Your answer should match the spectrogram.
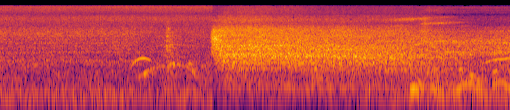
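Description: A loud, steady hiss of rushing air starts abruptly about two and a half seconds in, from the drop tower ride's compressed-air system, while its ride vehicle holds at the top of the tower. People's voices are heard briefly before it and again near the end.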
